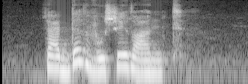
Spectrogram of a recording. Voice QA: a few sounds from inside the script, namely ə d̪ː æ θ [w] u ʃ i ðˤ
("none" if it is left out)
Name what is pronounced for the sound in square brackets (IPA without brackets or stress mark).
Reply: v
